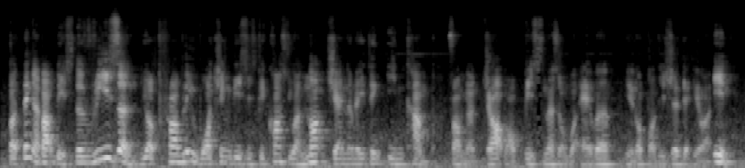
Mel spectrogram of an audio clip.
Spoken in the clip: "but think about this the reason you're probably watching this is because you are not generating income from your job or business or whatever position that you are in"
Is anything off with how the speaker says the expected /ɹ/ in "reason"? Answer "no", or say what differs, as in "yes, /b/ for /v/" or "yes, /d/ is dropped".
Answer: no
